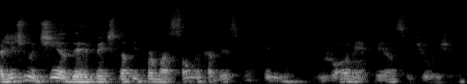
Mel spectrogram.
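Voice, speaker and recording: Talking at a very fast pace, a somewhat breathy man with a dark, mellow tone and medium pitch shows ordinary pitch variation and big swings in loudness. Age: 40s. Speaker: podcast host. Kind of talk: casual interview chat. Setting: at the guest's home.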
